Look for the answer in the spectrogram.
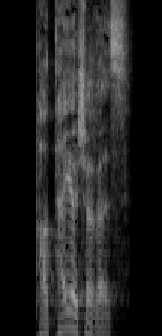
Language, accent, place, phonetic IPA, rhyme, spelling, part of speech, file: German, Germany, Berlin, [paʁˈtaɪ̯ɪʃəʁəs], -aɪ̯ɪʃəʁəs, parteiischeres, adjective, De-parteiischeres.ogg
- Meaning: strong/mixed nominative/accusative neuter singular comparative degree of parteiisch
